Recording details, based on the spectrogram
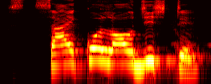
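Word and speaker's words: psychologist: यहाँ पर देखिए पी एस जो है एक साथ है तो यहाँ पर पी साइलेंट है। इसको पढ़ते हैं साइकोलॉजी, साइकोलॉजी। नेक्स्ट है साइकोलॉजिस्ट, साइकोलॉजिस्ट।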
